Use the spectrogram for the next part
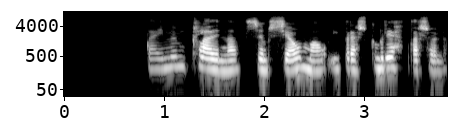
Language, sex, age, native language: Icelandic, female, 40-49, Icelandic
